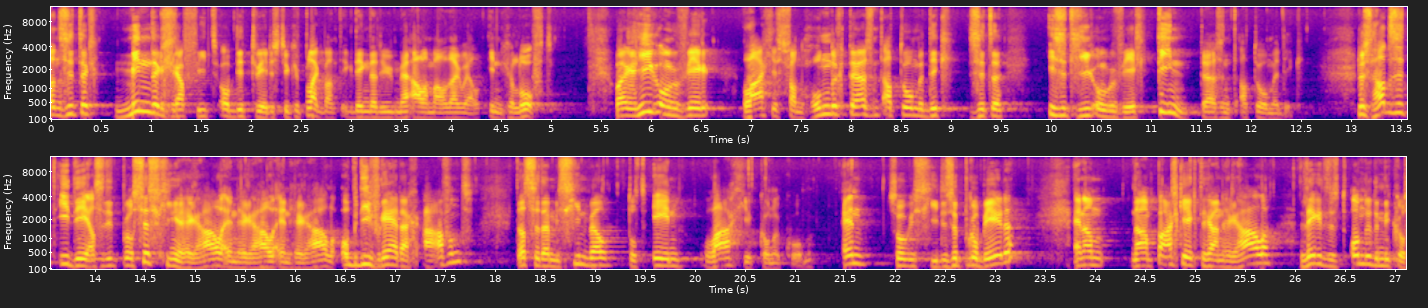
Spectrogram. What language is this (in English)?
Dutch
